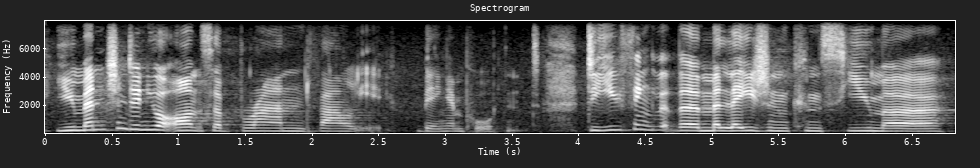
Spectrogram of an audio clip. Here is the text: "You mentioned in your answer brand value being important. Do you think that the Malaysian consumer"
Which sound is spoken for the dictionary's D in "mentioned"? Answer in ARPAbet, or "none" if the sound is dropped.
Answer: D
